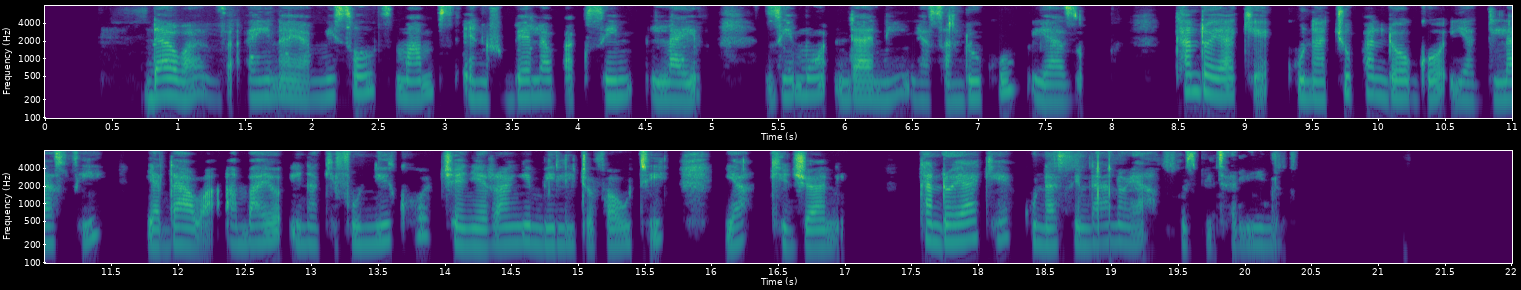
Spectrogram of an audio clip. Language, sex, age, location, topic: Swahili, female, 18-24, Kisii, health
